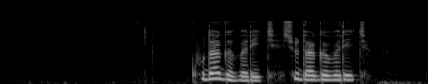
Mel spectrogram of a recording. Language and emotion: Russian, neutral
